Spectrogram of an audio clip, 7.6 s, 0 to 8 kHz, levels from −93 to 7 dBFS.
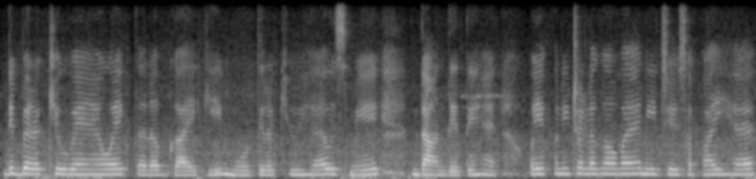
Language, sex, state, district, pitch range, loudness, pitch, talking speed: Hindi, female, Haryana, Rohtak, 210-235 Hz, -18 LUFS, 225 Hz, 205 wpm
